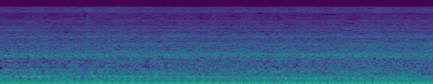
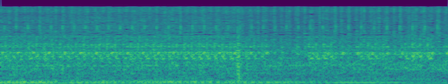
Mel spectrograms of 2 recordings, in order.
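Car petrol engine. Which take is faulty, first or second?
second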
